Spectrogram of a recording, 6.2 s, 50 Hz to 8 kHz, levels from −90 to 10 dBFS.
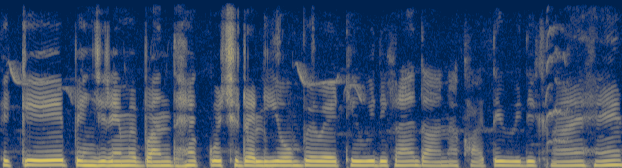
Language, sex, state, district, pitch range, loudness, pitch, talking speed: Hindi, female, Bihar, Samastipur, 190-200 Hz, -12 LUFS, 195 Hz, 185 wpm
